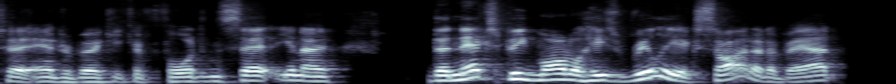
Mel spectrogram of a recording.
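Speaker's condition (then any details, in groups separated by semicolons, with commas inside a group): No condition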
